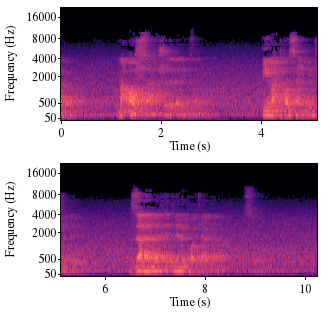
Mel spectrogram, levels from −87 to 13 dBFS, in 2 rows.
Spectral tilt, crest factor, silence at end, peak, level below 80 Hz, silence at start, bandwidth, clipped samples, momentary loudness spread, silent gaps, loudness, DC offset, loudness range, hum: -5 dB/octave; 20 dB; 0 s; -2 dBFS; -60 dBFS; 0 s; 10 kHz; under 0.1%; 18 LU; none; -22 LUFS; under 0.1%; 3 LU; none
